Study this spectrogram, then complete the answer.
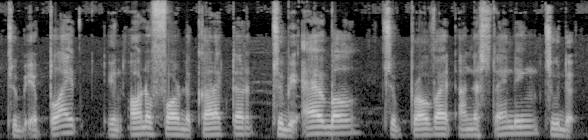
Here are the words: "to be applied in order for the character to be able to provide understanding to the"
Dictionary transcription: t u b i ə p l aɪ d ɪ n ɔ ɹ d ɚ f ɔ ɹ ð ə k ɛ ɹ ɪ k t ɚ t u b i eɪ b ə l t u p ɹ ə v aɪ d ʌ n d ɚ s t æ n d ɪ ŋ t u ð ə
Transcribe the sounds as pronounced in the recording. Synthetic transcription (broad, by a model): t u b i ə p l aɪ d ɪ n ɔ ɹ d ɚ f ɔ ɹ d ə k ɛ ɹ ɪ k t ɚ t u b i eɪ b ə l t u p ɹ ə v aɪ d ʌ n d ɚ s t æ n d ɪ ŋ t u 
